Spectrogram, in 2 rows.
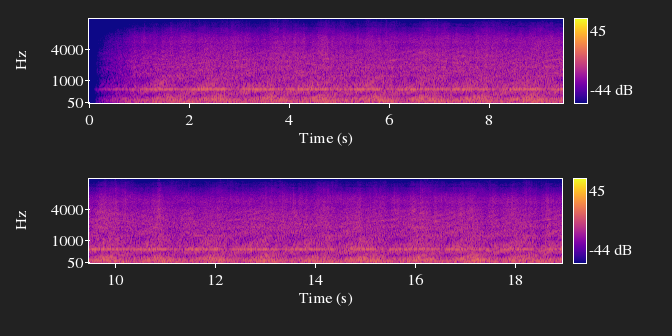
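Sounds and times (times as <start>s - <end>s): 
turbine noise: 0.2s - 18.9s.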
